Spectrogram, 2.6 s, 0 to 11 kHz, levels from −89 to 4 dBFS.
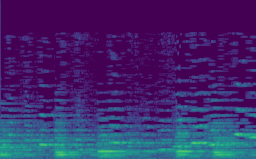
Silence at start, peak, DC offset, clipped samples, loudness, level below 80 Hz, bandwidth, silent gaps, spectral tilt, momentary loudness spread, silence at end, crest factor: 0 s; -14 dBFS; under 0.1%; under 0.1%; -30 LUFS; -60 dBFS; 9 kHz; none; -6 dB/octave; 6 LU; 0 s; 14 dB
